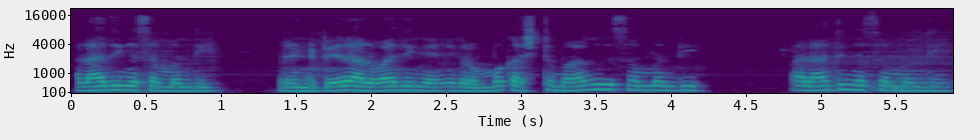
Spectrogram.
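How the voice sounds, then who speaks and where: A woman's voice: mid-range voice, level tone, normal speed, mellow, close to an everyday voice. A woman voicing a scheming mother-in-law in a cartoon serial, who scolds one daughter-in-law and fusses over the other. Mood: coaxing. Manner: scolding and dismissive, then fussing and coaxing. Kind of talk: Tamil cartoon serial voice acting.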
